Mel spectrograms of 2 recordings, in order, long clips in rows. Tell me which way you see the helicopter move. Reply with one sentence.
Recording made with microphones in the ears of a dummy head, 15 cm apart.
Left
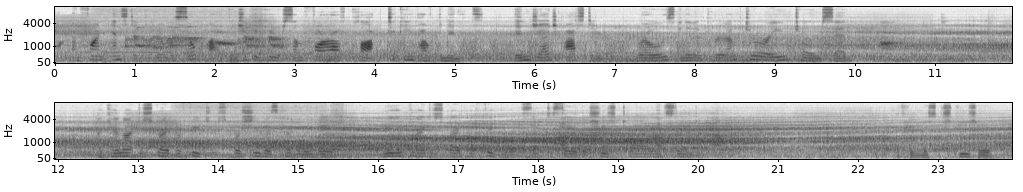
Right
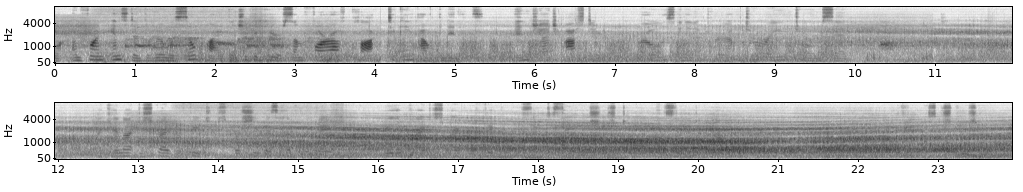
In this clip you hear the helicopter move to the right.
